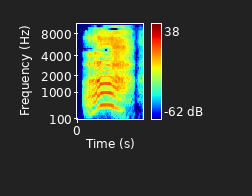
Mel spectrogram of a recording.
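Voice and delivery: high, loud yelp as she's shoved; a startled pained cry; shoved aside, she yelps in pain; sharp cry of pain. A narrator's reading. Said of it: "I cried".

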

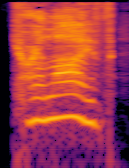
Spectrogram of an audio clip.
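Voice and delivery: high-pitched burst of relief; relieved exclamation. A narrator's reading. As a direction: exclaim it on discovering he's alive. Discovers injured man is breathing.

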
